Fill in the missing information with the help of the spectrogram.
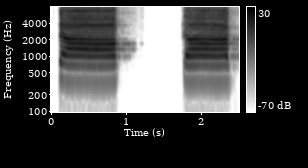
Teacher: یہ زبان کی نوک اور اوپر کے دانتوں کی جڑ سے ادا ہوتا ہے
